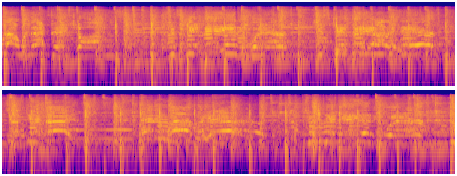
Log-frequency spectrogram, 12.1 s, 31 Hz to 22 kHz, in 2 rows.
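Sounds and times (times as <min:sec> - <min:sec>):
acoustic guitar: 0:00.0 - 0:12.0
drum kit: 0:00.0 - 0:12.0
trumpet: 0:02.4 - 0:12.0.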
